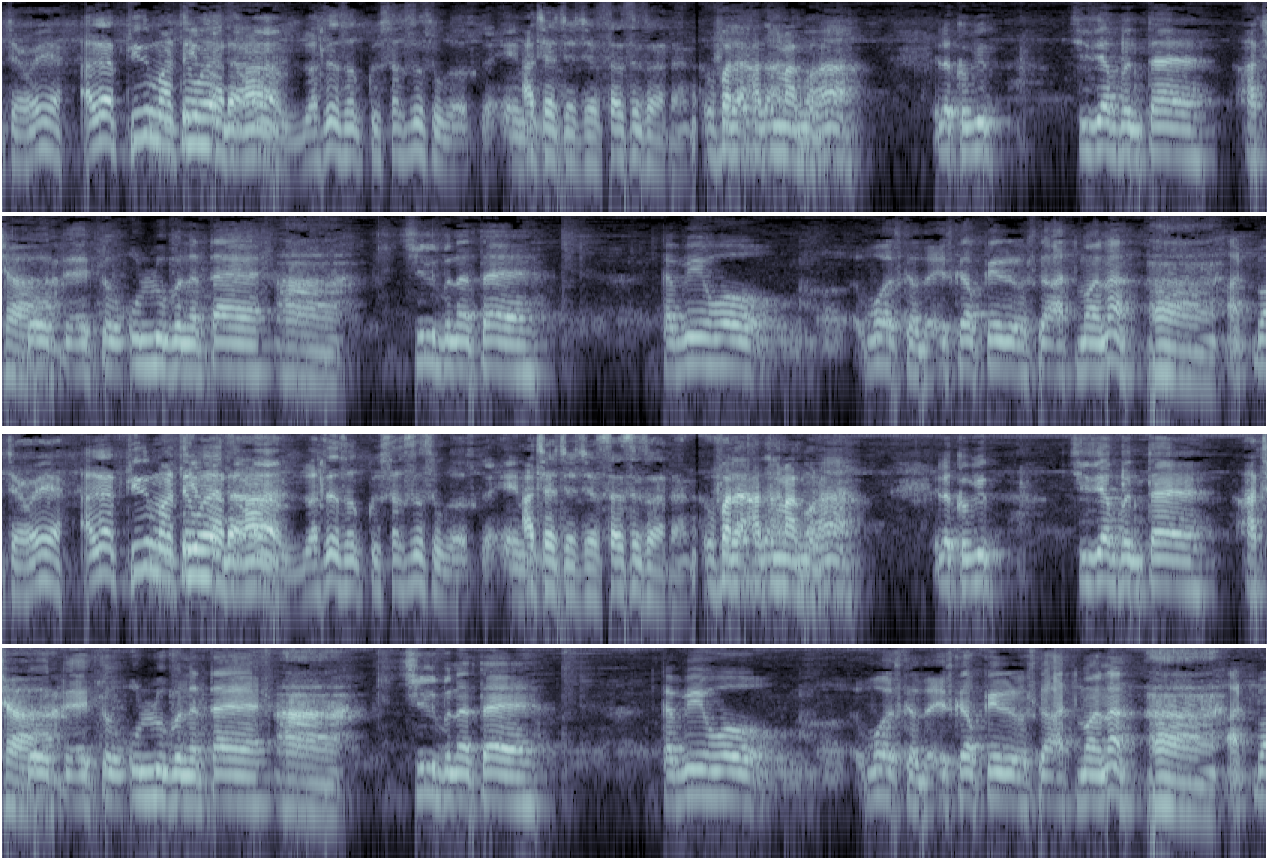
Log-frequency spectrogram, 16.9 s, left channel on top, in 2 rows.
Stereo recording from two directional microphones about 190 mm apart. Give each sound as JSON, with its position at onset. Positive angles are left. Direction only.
{"t": 0.0, "sound": "speech", "side_deg": -5}
{"t": 0.5, "sound": "speech", "side_deg": 50}
{"t": 1.4, "sound": "speech", "side_deg": 0}
{"t": 1.8, "sound": "a man's voice", "side_deg": 40}
{"t": 3.4, "sound": "speech", "side_deg": 0}
{"t": 6.2, "sound": "a man's voice", "side_deg": 35}
{"t": 8.3, "sound": "speech", "side_deg": 5}
{"t": 8.8, "sound": "a man's voice", "side_deg": 40}
{"t": 10.2, "sound": "speech", "side_deg": 5}
{"t": 11.1, "sound": "a man's voice", "side_deg": 45}
{"t": 16.1, "sound": "speech", "side_deg": 0}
